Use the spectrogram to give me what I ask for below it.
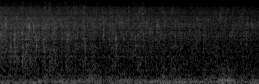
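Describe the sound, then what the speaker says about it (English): Beef tips frying in hot grease, a steady, dense sizzle and crackle holding even throughout with no talking. "grease is hot, I'm going to go ahead and put this in and let it cook on the sides"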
